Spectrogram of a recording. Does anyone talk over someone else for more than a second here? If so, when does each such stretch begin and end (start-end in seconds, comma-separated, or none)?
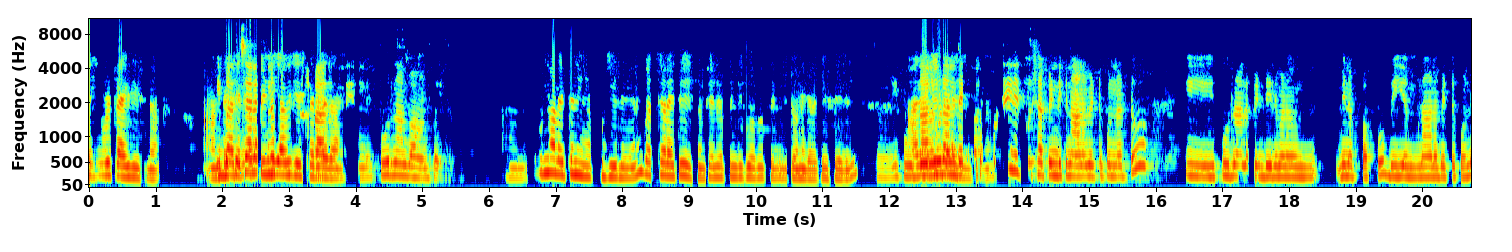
1.9-3.7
